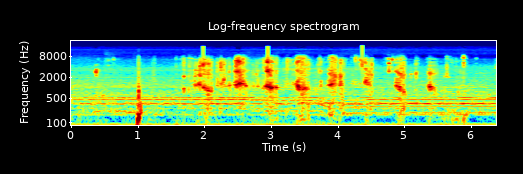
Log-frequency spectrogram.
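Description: Someone chewing loudly right up against a microphone while playing Sid Meier's Civilization VI, a run of wet, crunchy bites and mouth clicks close to the mic over a steady hum, with no talking.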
